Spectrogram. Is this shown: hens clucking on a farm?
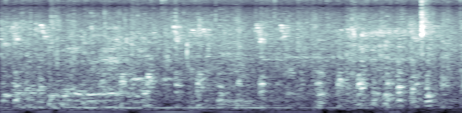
yes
